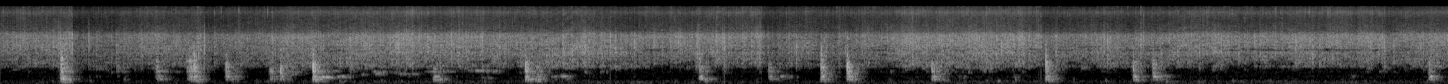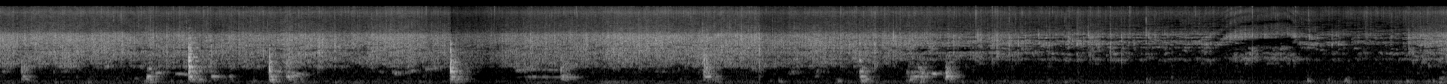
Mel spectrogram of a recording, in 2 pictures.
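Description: Chopped onion and green chillies sizzling in hot oil in a nonstick frying pan while a wooden spatula stirs them, scraping and knocking against the pan many times. The sizzle eases off a little in the last few seconds.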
